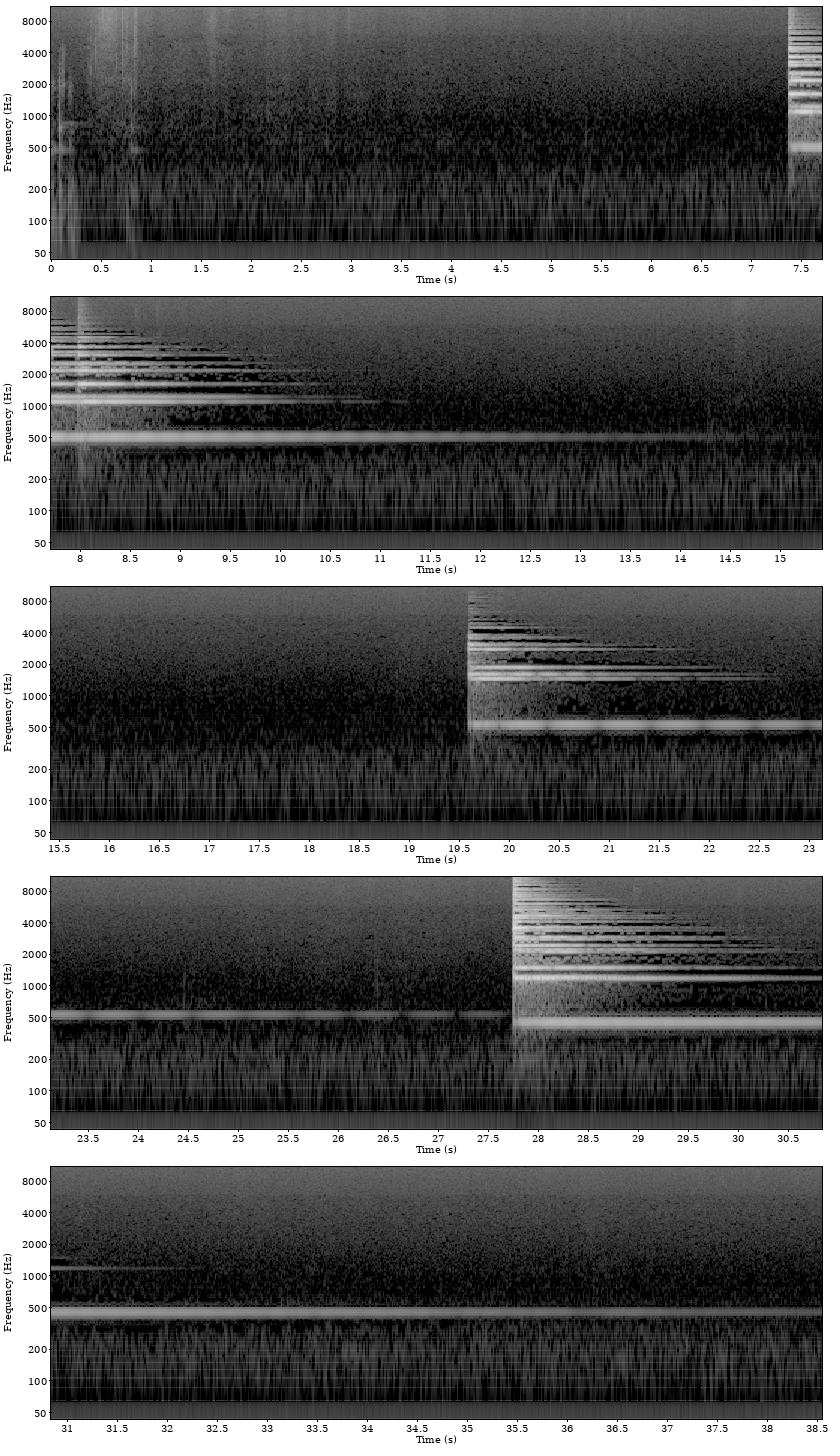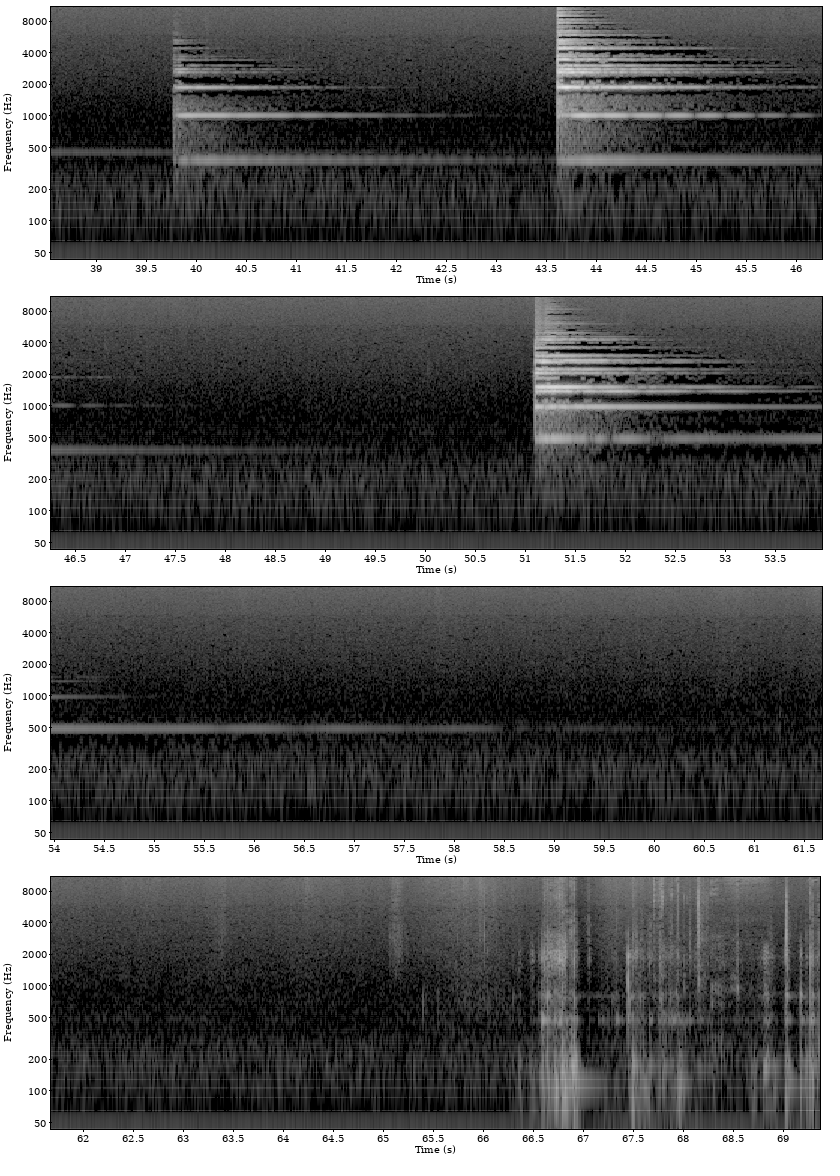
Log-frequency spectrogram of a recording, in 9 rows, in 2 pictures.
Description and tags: More Bells
Some bells - first played one by one, then some clusters. The bells were part of an art installation from Yougoslavian artist Stipo Pranyko, who was having a retrospective at TEA, in Santa Cruz de Tenerife. This was recorded in the big halls of the museum, that's why there's so much reverb.
Recorded with a Zomm H4 N.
